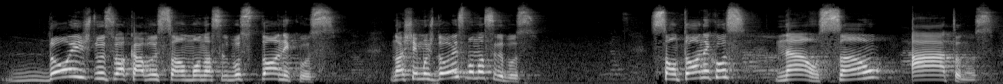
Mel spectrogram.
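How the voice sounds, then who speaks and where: A man from Brazil teaching a Portuguese exam review class. He asks the class questions and answers them himself, and reads passages slowly. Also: very high voice, sing-song, a bit bright.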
